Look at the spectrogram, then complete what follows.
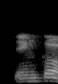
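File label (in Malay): "jengkol", Malay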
